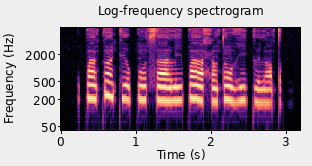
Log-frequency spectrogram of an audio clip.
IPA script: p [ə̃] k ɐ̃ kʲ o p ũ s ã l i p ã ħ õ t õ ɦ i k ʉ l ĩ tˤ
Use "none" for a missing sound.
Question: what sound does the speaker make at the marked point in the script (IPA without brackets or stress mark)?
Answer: ã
